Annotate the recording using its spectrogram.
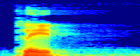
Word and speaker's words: Plaid: How, how do you pronounce that? Plaid. – Plaid, bro. – Plaid. – Plaid. – Plaid. – Plaid. Wow. P L A I D is plaid.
